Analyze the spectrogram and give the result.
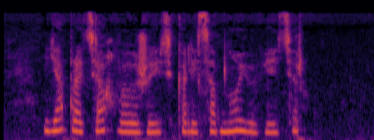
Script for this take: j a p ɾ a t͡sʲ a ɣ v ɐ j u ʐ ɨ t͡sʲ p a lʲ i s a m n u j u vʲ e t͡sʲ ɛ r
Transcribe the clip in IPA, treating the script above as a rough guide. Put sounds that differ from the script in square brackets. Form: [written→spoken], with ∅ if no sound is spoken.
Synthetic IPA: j a p ɾ a t͡sʲ a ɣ v ɐ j u ʐ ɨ t͡sʲ [p→k] a lʲ i s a m n [u→ɔ] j u vʲ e t͡sʲ ɛ r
